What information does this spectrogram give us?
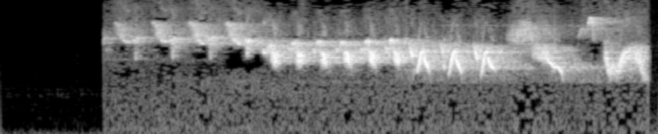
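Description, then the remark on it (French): A finch chirps in a rapid, bright run of high notes lasting about three seconds, clear, ending in a quick flourish. No one speaks. “D'ailleurs, j'entends mon ami le pinson qui revient de son long voyage.”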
